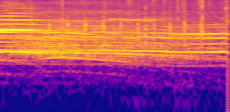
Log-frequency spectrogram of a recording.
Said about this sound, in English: Thank you. Got a cheer.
